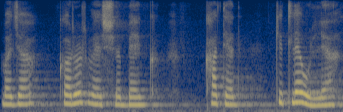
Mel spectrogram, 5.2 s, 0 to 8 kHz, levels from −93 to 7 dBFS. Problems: none marked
